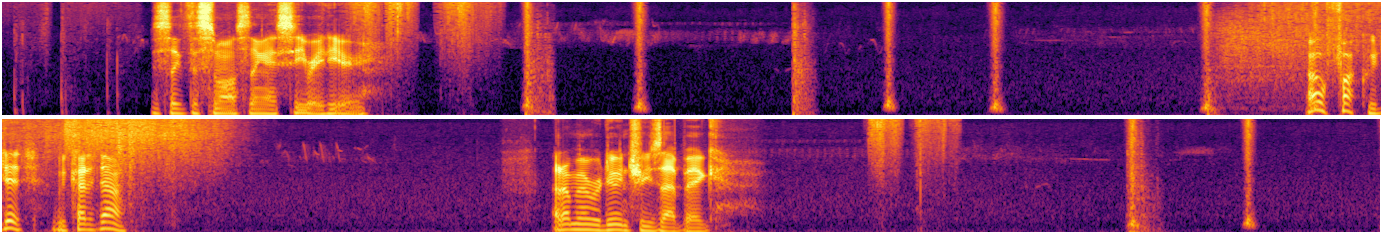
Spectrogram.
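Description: An axe chops into wood with sharp thuds.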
